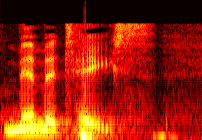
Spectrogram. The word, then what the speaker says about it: mimetes: Now, the Greek word translated imitators is, I think it's called mimet. It's pronounced mimetes.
